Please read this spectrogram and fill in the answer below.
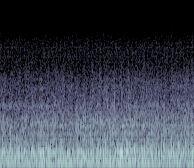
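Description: Piasecki tandem-rotor helicopter running steadily while hovering, a continuous engine and rotor hum with no sudden changes.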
